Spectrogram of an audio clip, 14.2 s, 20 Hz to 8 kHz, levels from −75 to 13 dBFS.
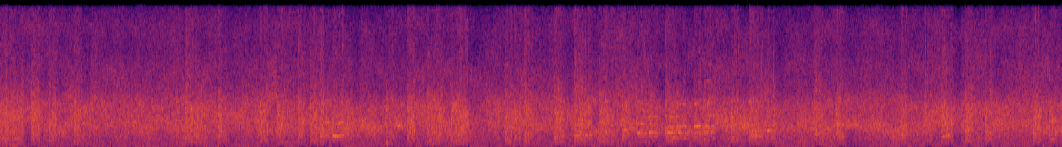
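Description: Gain pumping runs through the whole clip. The level swings by about 15 dB. The likely cause is input gain set far too high, with a fast limiter repeatedly clamping it.

Sound chopped by the voice detector appears in three stretches: 0.32 to 6.02 s, 6.28 to 8.88 s, and 9.16 to 14.17 s. Within them, roughly 4 s, 1.4 s and 3.4 s of real sound give way to comfort noise. The result is choppy, likely from a sender-side detector toggling transmission. Everything above 8 kHz is absent, which points to a 64 kbps G.722 call path.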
